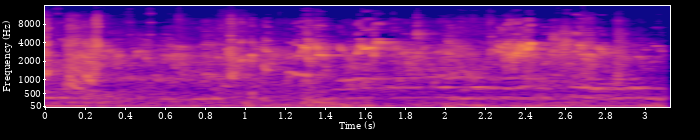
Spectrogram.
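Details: A short burst of budgerigar chatter, with scratchy warbling and high squeaky chirps from several birds, one sharp squeak rising above the rest near the end.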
